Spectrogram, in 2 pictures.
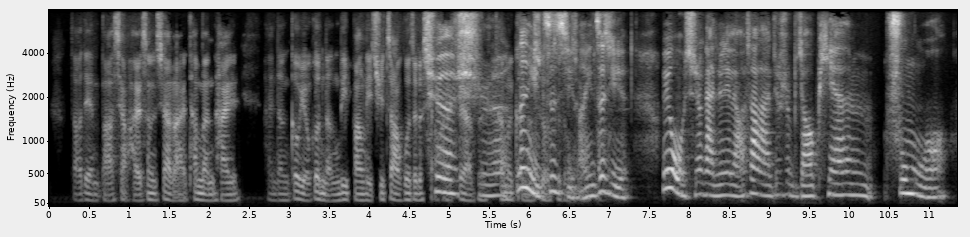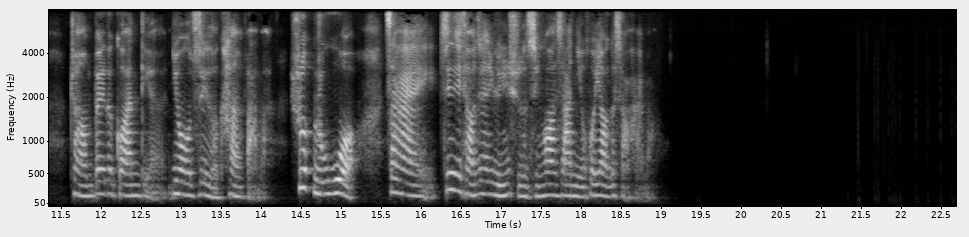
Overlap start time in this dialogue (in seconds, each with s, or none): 4.7 s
